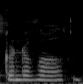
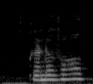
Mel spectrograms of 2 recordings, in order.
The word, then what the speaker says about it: Grindelwald: You're supposed to say it with a V. Grindelwald. It's a W. Wald. Yeah, but you pronounce it differently.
